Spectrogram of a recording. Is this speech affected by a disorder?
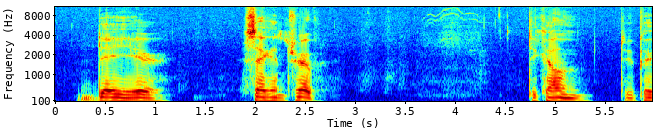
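Yes: advanced Parkinson's disease, severe.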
